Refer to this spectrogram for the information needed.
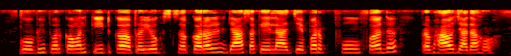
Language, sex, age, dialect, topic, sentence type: Bhojpuri, female, 18-24, Western, agriculture, question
